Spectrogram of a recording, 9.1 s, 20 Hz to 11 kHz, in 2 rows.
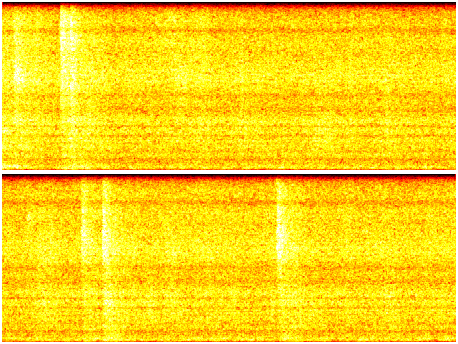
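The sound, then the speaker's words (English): The elevated 7 subway train in Queens, New York, rumbles by, a loud, steady roar of wheels and motor broken by a few sharp metallic clanks, with no one speaking. “I preach against the 7 train in Queens, New York.”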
